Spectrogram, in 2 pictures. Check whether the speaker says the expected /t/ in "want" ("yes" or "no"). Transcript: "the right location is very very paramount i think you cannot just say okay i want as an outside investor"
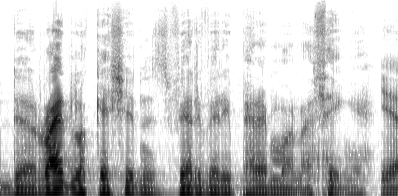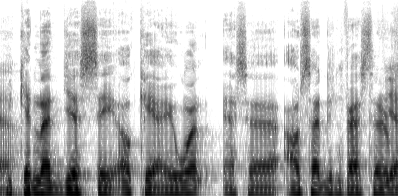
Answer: yes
